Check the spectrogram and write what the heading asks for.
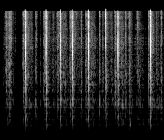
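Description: Typewriter keys struck in a quick, uneven run of crisp clacks, about four a second, as in a typed-title sound effect.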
